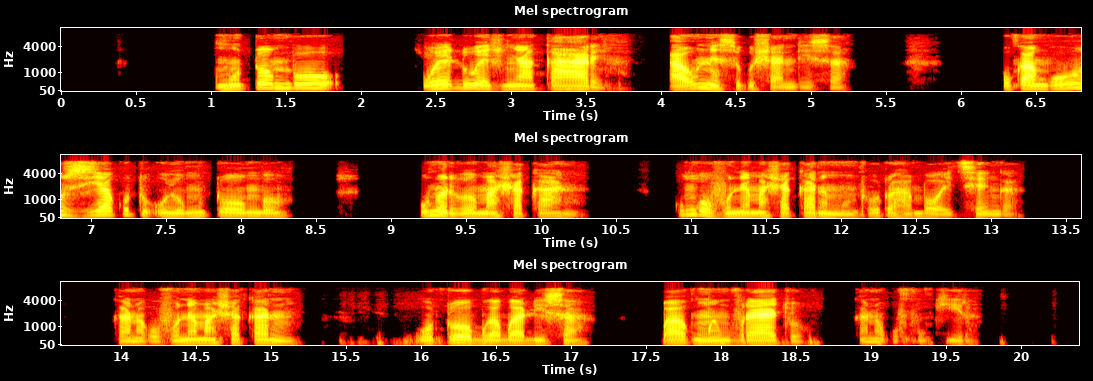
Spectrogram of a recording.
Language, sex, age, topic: Ndau, female, 50+, health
